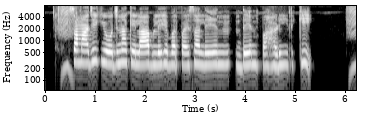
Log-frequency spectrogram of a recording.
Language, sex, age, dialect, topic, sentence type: Chhattisgarhi, female, 25-30, Eastern, banking, question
